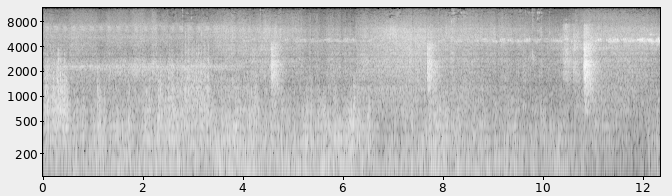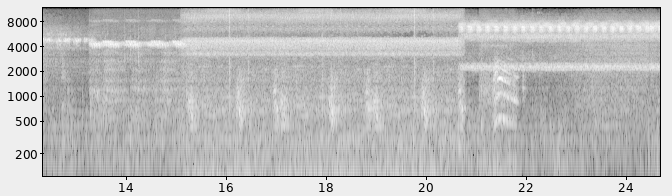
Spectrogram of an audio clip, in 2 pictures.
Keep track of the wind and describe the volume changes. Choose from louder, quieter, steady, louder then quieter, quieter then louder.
quieter.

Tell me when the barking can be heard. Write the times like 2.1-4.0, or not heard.
not heard.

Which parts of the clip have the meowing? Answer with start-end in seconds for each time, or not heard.
21.1-21.9.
